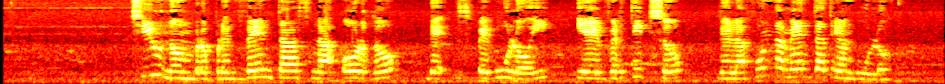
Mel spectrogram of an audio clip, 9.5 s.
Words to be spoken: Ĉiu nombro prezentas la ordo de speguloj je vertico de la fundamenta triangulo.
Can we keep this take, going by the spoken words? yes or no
yes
